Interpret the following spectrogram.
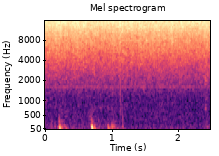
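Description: Faint steady hiss of room tone with three soft low thumps in the first second or so.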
